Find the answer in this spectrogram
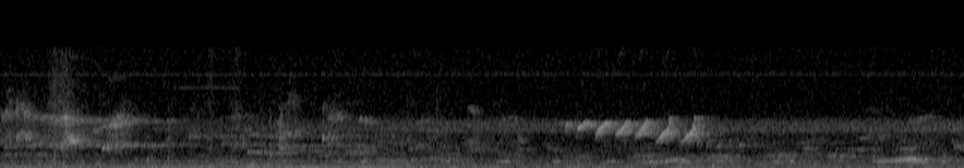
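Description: Wild birds chirping and calling in the background, with a quick run of about six high notes about five seconds in and a couple of short whistled notes, over a steady low hum.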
